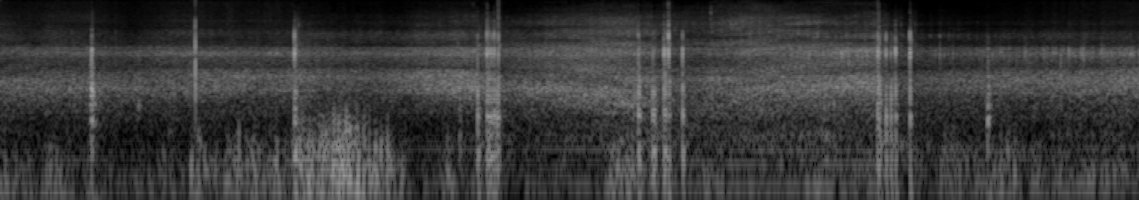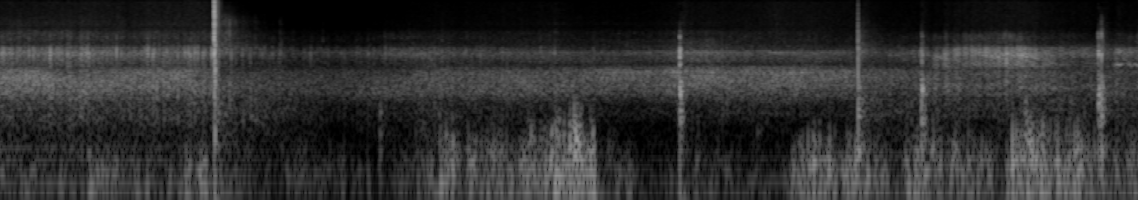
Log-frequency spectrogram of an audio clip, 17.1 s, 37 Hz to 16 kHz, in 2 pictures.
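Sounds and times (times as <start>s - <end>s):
crackle of burning stars: 0.0s - 17.0s
firework shells bursting: 3.2s - 11.9s, 14.9s - 15.8s.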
